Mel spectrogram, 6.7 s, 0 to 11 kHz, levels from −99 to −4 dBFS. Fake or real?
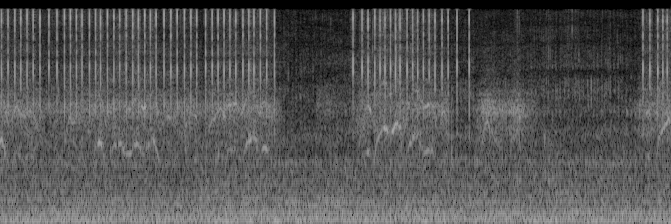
real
